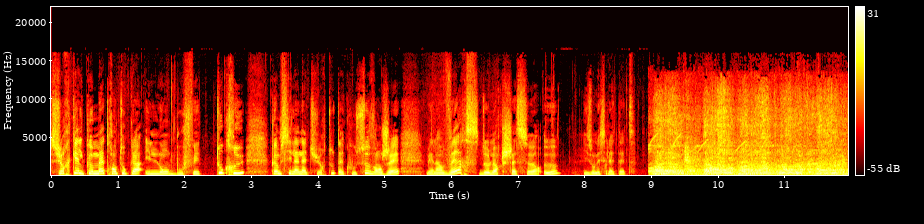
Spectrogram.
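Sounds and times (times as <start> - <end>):
speech: 0.0 - 11.6
lion roaring: 9.0 - 11.9.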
